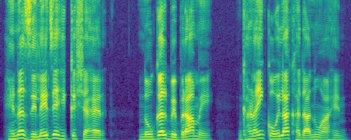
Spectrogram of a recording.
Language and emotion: Sindhi, neutral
